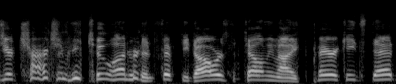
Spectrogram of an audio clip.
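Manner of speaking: outraged lady. Retold or imitated. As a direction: protest the bill in a lady's voice. Joke: lady outraged at bill.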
